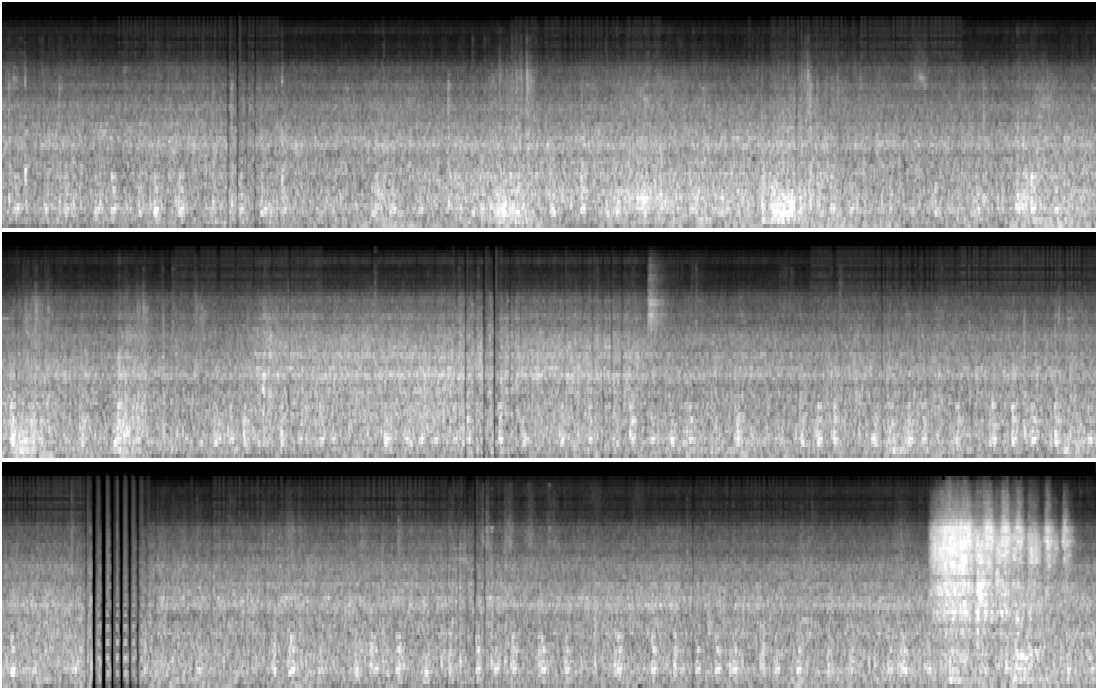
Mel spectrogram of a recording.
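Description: Passenger coach of an express train running at speed: steady rumble of wheels on the rails, with occasional knocks over the track. The sound cuts out for a moment about two-thirds of the way through.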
